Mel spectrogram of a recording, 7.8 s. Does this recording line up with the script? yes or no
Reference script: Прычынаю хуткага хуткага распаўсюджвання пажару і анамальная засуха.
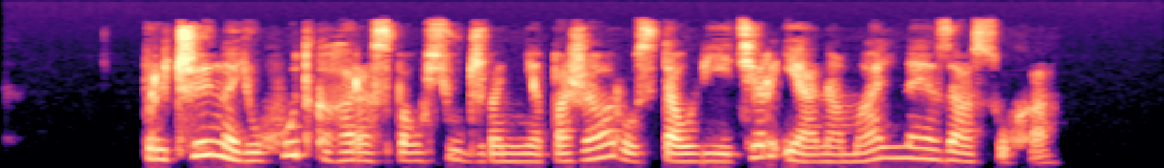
no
